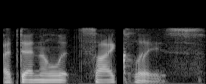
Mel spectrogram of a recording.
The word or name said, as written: adenylate cyclase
